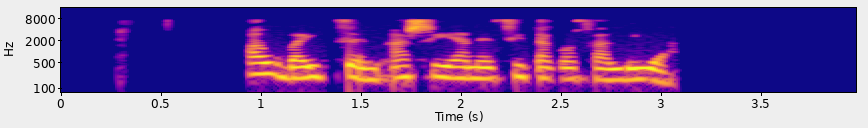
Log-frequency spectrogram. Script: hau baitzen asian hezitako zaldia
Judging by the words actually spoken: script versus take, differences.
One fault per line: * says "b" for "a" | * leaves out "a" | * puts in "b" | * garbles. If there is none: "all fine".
all fine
